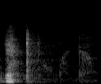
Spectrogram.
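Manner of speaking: breathless awed whisper. Acted. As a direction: gasp it out in amazement, barely voiced. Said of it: "Nathanael exclaimed".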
